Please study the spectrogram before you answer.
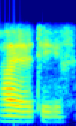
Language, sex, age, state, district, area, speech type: Assamese, male, 18-30, Assam, Sonitpur, rural, conversation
